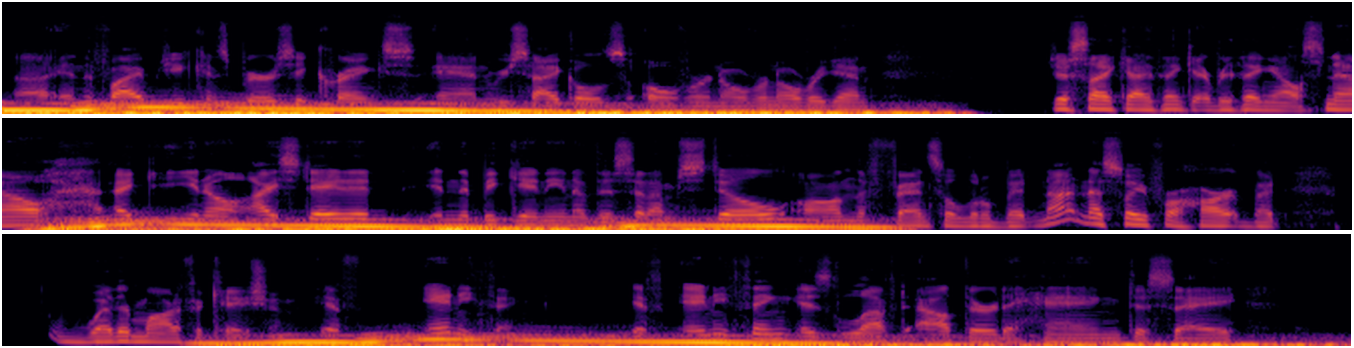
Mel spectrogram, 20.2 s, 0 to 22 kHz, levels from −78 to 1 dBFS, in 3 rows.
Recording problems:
low rumble; loud; until 5 s, from 7 to 11 s and from 14 s on; as loud as the speech

